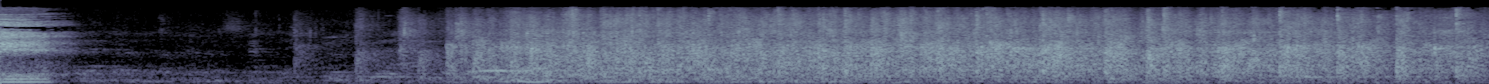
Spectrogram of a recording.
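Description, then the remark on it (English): An audience breaks into courtesy applause, starting faint and swelling after a couple of seconds into steady, moderate clapping that continues without stopping, with some murmuring voices mixed underneath. “That's called a courtesy clap.”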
